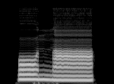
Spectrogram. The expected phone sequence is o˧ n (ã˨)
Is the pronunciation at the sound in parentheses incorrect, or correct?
correct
